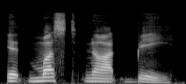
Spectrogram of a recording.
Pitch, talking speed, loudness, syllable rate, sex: 135 Hz, 130 wpm, -19 LUFS, 2.5 syllables/s, female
